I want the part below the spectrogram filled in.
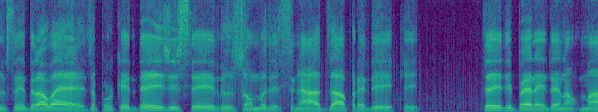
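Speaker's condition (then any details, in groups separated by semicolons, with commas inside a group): Cerebral palsy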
